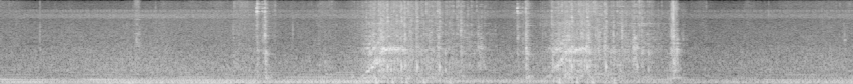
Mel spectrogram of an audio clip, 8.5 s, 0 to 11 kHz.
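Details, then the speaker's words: Murray lawn mower that ran days earlier, about 70 degrees out, primed three times: two pull-start cranks, short rasping bursts, no firing; fuel tank found about half water, causing the no-start. "this is what was in the lawnmower you see that water floating in the bottom there [Music] it's actually about half water so that's why i wasn't starting"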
